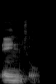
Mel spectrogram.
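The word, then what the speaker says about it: AINGLE: It's spelled A-I-N-G-L-E. That's not a mistake, but it's pronounced Angel.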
